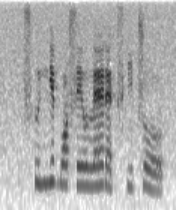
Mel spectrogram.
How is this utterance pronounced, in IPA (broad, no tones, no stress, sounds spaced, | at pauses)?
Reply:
t͡sʰ ɯ nʲ ɛ b ɔ s e ʊ̯ l ɛ ɾ ɛ t͡sʰ i t͡s o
